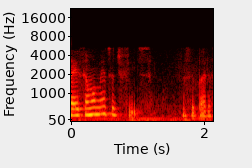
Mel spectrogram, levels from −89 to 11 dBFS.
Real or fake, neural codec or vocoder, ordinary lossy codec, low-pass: real; none; none; 5.4 kHz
